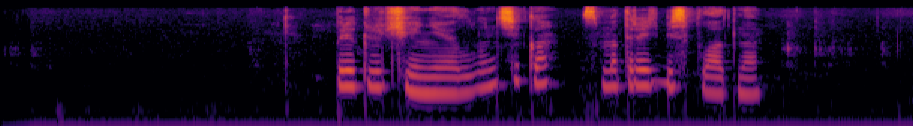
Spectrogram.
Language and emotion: Russian, neutral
